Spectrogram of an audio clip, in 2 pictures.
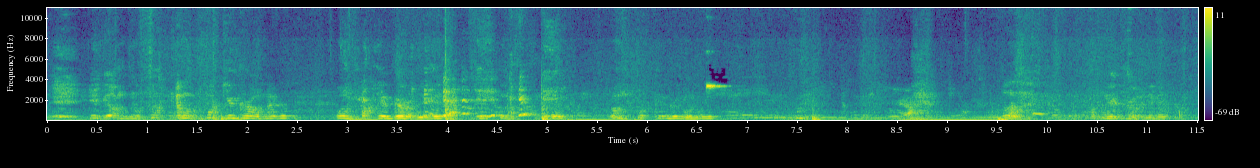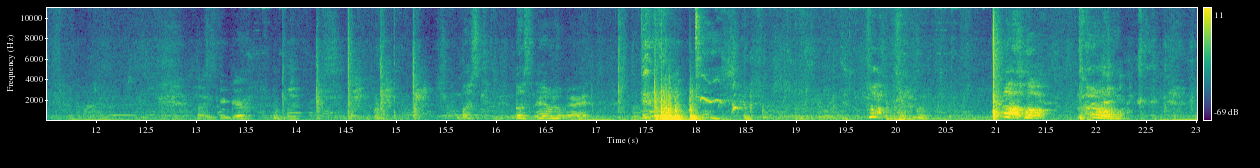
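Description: Bodies thump and tumble onto a bed.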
